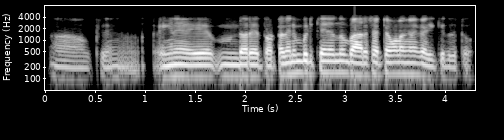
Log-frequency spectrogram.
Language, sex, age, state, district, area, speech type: Malayalam, male, 18-30, Kerala, Wayanad, rural, conversation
